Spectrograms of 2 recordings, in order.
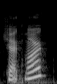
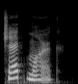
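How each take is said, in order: First: Rising check mark. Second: Falling check mark. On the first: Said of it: "Check mark on the ones I wanna keep". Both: Shown as a demonstration.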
